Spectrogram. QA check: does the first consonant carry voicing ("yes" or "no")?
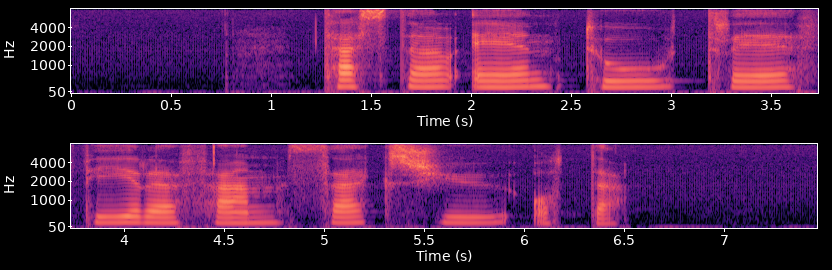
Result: no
